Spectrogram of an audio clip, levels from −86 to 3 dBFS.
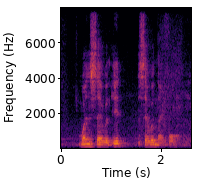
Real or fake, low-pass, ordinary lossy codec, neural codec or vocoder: real; none; none; none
